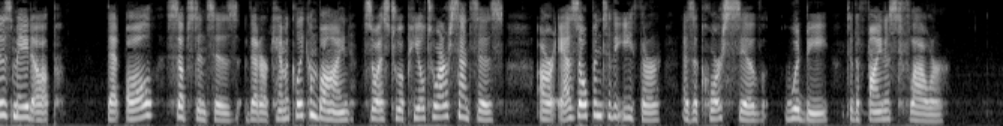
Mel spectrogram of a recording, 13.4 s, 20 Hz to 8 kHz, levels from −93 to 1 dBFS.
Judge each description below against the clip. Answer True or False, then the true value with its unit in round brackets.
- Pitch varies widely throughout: True (5.8 semitones)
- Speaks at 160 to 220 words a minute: False (150 wpm)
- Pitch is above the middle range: True (205 Hz)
